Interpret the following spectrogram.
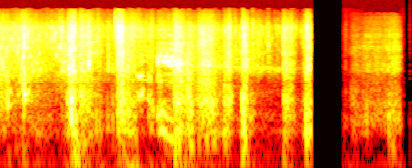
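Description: Water splashing and dripping in an ice-fishing hole as a lake trout is let back in, a run of irregular wet splashes and drips that stops abruptly about three seconds in.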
